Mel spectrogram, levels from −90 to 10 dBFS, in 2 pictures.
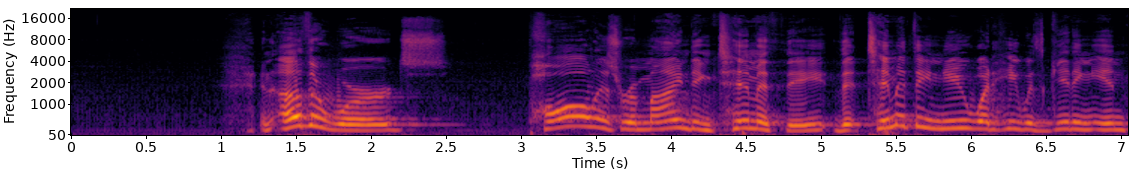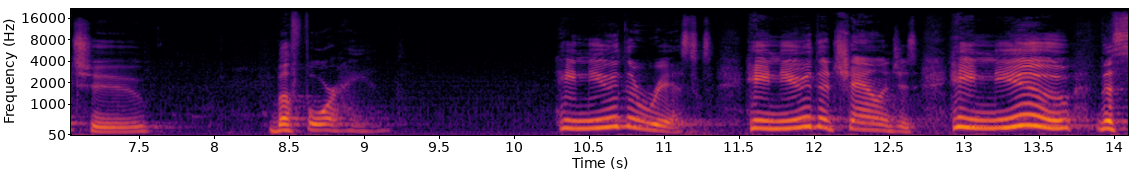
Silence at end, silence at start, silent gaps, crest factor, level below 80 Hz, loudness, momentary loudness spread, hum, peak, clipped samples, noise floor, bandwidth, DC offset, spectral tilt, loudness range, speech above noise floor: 0 s; 1.15 s; none; 20 dB; -58 dBFS; -25 LUFS; 16 LU; none; -6 dBFS; under 0.1%; -63 dBFS; 19 kHz; under 0.1%; -5 dB/octave; 7 LU; 38 dB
